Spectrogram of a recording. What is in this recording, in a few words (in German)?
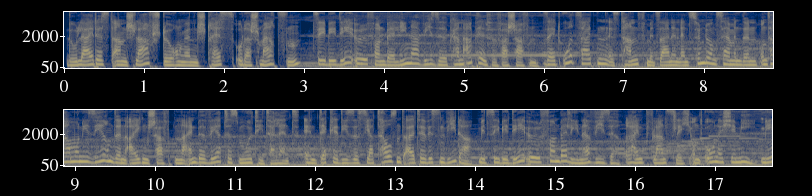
Funk Spot; Berliner Wiese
